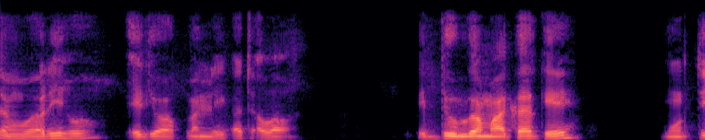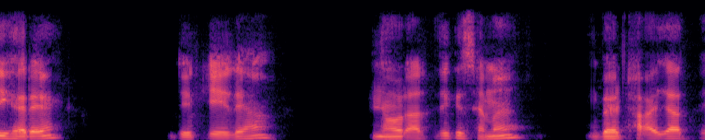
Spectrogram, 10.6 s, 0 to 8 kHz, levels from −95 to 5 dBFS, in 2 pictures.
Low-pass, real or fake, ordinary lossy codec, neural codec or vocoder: 7.2 kHz; fake; none; codec, 16 kHz, 0.8 kbps, ZipCodec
